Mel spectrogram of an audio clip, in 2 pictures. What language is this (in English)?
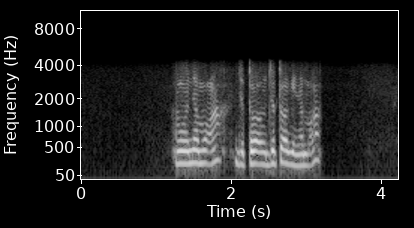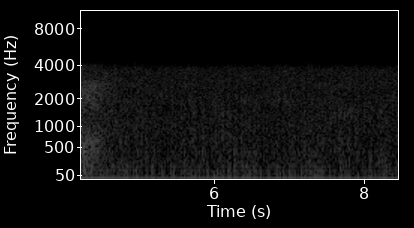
Santali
